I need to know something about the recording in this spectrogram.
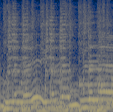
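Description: Live merengue band playing: a melody line that rises and falls over a steady bass and percussion rhythm.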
